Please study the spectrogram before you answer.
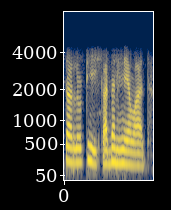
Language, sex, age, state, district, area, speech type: Sindhi, female, 18-30, Rajasthan, Ajmer, urban, conversation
